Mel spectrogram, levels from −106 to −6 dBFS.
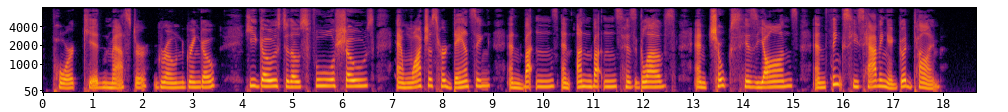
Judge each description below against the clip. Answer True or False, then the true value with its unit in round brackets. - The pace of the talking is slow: True (105 wpm)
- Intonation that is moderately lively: True (3.5 semitones)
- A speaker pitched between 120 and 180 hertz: False (195 Hz)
